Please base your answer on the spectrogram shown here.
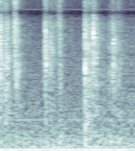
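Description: A deck of game cards is shuffled in a few quick riffling bursts, soft papery flutters close by over a steady low hum, with no talking.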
